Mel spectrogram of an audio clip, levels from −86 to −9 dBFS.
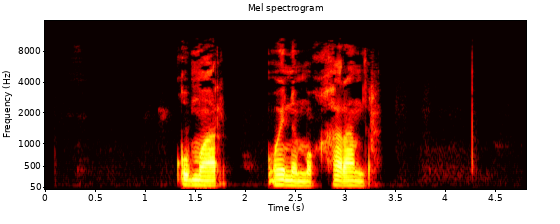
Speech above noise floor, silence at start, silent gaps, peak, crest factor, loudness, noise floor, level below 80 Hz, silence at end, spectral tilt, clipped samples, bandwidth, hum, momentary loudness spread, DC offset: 56 dB; 1.35 s; none; 0 dBFS; 22 dB; -19 LUFS; -73 dBFS; -48 dBFS; 1.5 s; -7.5 dB/octave; under 0.1%; 10 kHz; none; 15 LU; under 0.1%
